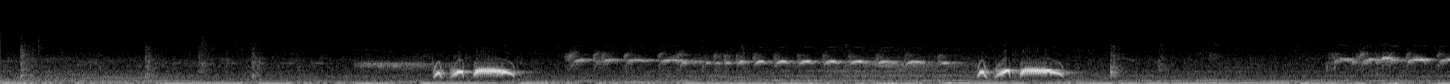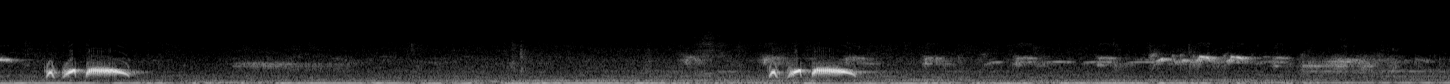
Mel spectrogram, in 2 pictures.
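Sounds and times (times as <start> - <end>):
dove cooing: 3.5 - 10.9, 13.3 - 16.2, 21.3 - 29.0.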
